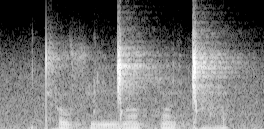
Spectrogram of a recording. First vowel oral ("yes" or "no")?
yes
